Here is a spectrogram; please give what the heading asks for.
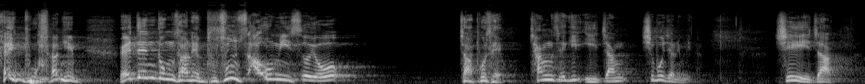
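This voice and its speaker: A man preaching a lively Sunday sermon as pastor, telling stories with acted-out dialogue and swinging from loud shouts to quiet asides. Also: a little high. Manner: humorous storytelling with acted-out dialogue. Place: church sanctuary. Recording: long hall reverb of a church.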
